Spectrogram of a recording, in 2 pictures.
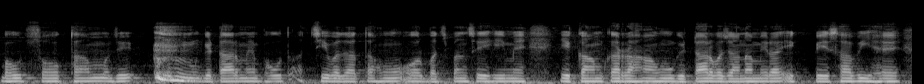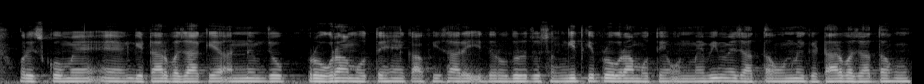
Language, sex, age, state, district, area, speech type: Hindi, male, 30-45, Rajasthan, Karauli, rural, spontaneous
